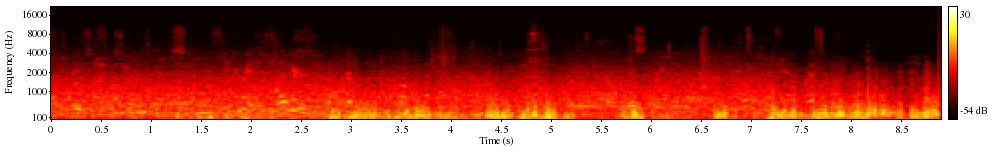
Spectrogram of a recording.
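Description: A group of young women chatter and cheer together at a distance outdoors.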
